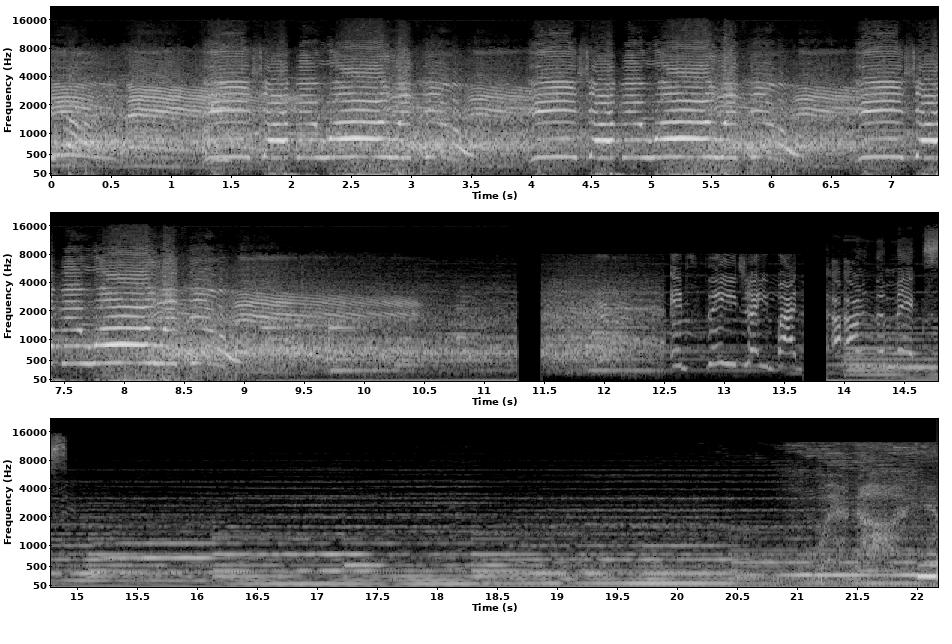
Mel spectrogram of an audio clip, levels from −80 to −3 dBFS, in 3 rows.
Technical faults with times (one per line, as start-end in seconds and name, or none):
11.28-13.86 input switched to a poorer device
